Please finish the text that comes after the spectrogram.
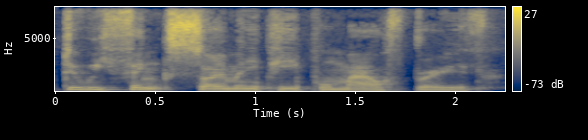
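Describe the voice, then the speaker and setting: Mellow man prompting with brisk questions. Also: on the high side, lively intonation. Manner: agreeable, quick prompting questions. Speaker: podcast host. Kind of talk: conversational interview.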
